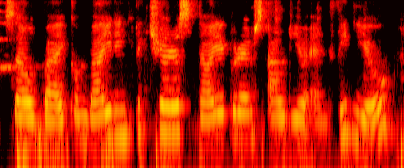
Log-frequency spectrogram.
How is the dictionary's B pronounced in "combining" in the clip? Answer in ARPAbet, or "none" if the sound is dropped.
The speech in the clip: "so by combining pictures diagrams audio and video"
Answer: B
